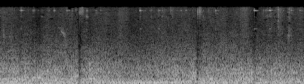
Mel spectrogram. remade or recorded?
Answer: recorded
